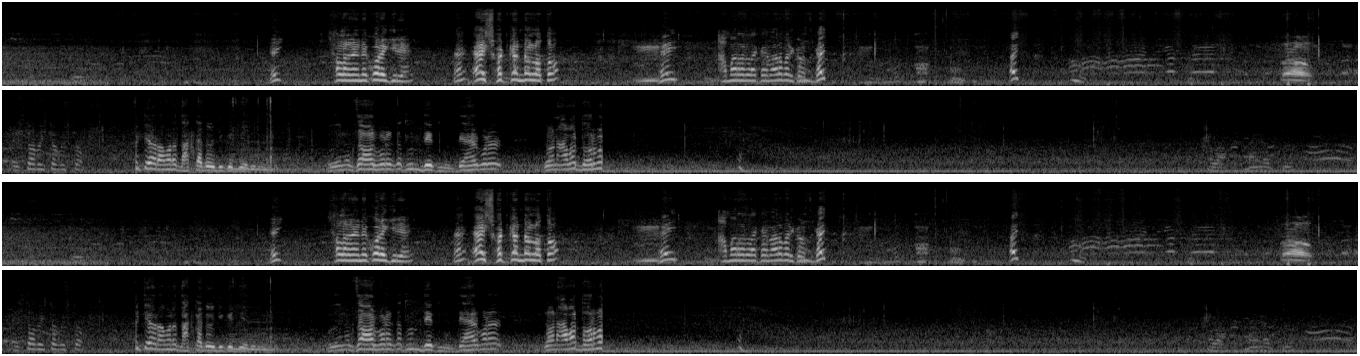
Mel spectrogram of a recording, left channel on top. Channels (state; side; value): normal; both; correlation 0.84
